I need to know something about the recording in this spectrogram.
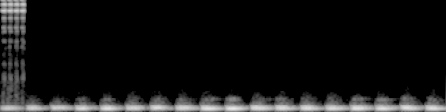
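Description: Low, deep pulsing bass from the soundtrack, beating about four times a second. In the first quarter second a high, rapidly buzzing ring cuts off.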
